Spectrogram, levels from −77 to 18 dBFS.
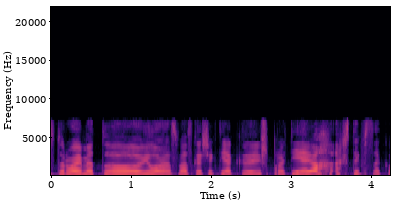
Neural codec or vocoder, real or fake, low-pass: codec, 16 kHz, 2 kbps, X-Codec, HuBERT features, trained on LibriSpeech; fake; 7.2 kHz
